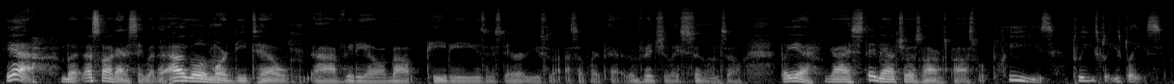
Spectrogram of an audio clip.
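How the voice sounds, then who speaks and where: A man's voice: low voice, lively intonation, moderate pace, warm tone, husky. A man, talking casually and earnestly to camera in a fitness vlog, repeating himself and swearing loosely. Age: 20s. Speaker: fitness vlogger.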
